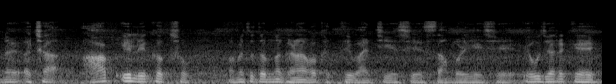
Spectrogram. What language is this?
Gujarati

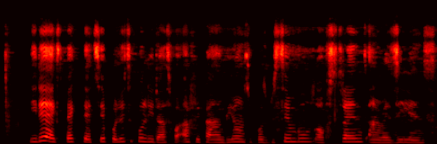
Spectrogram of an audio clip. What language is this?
Nigerian Pidgin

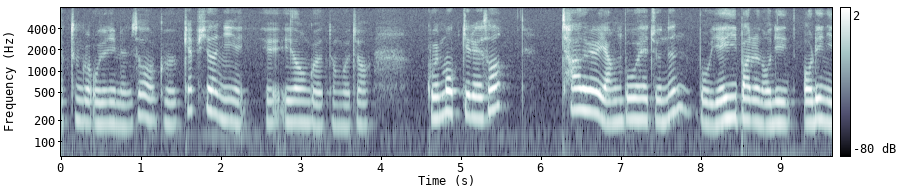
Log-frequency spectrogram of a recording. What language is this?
Korean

